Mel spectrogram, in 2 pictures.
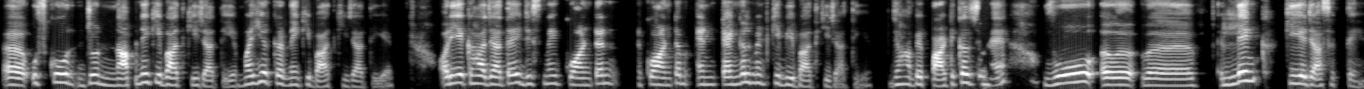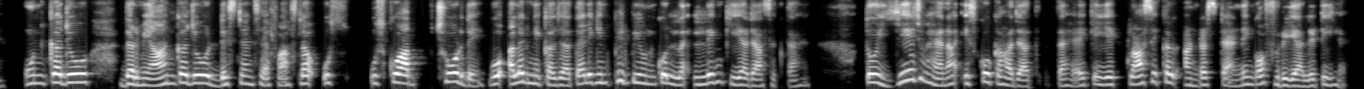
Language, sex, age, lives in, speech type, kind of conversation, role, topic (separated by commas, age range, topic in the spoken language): Hindi, female, 50-54, United States, conversation, unstructured, none, क्वांटम भौतिकी के बारे में आपको सबसे अधिक क्या आकर्षित करता है?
